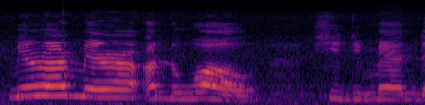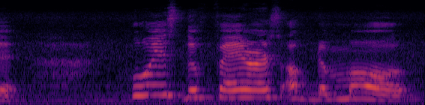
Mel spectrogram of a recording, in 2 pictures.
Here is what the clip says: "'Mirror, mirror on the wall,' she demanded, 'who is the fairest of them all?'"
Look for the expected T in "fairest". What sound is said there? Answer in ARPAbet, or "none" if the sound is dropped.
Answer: none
